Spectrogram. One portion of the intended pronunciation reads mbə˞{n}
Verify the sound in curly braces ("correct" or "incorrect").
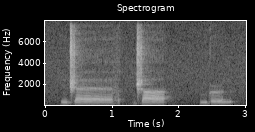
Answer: correct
